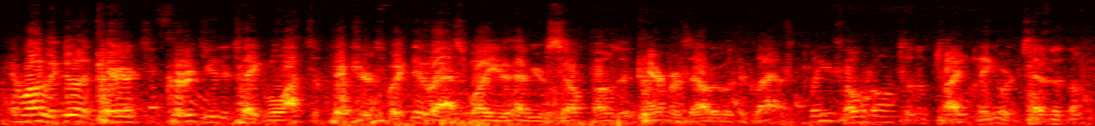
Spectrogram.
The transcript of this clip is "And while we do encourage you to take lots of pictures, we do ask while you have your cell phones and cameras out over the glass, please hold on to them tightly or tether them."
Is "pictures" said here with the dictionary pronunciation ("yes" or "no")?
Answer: yes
